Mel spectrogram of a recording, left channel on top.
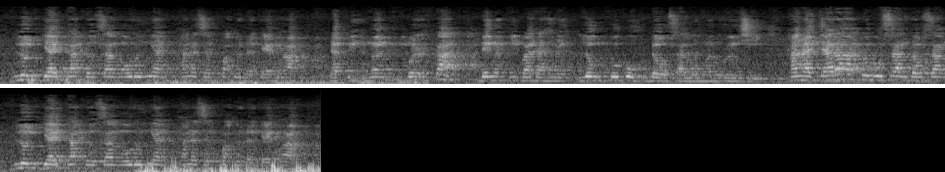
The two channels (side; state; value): right; drops out; at 3.2 s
